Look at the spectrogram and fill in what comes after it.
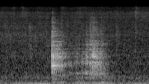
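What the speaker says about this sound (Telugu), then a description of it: "ఇప్పుడు ఆనియన్స్ కొంచెం వేసుకోండి, ఎక్కువ వేయద్దు" Onions drop into hot oil already holding cumin seeds and cinnamon, bursting into a loud sizzle followed by a second frying surge as they are stirred, with no talk.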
